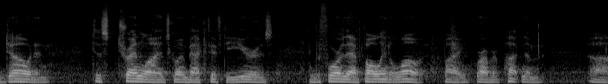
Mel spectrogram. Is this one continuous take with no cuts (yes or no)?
no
